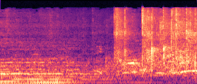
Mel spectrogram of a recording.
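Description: A band plays a song on guitars and ends it.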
